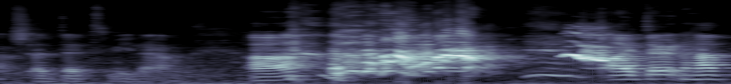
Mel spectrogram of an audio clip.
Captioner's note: laughs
